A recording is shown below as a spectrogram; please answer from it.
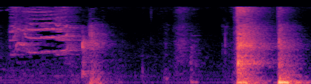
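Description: Refrigerator door being handled: a short high squeak at the start, a light knock, then a loud thump near the end as the door is shut.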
